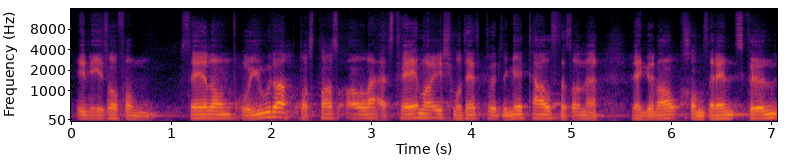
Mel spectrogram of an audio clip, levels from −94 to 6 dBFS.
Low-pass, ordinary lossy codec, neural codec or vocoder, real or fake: 14.4 kHz; none; codec, 44.1 kHz, 2.6 kbps, DAC; fake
